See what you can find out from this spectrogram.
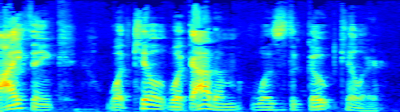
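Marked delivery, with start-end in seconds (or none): none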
